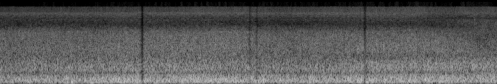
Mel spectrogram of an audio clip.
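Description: Ocean waves breaking near a surf spot with surfers out in the water, a broad continuous roar of surf mixed with wind buffeting the microphone, steady and fairly loud with no distinct individual breakers.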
